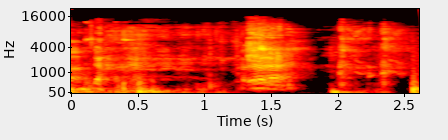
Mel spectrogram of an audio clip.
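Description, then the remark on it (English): A loud, rough burp erupts, a guttural throaty rasp lasting about a second, with brief vocal grunts and breathy noises around it. “That was a hot burp.”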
